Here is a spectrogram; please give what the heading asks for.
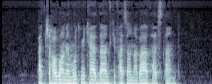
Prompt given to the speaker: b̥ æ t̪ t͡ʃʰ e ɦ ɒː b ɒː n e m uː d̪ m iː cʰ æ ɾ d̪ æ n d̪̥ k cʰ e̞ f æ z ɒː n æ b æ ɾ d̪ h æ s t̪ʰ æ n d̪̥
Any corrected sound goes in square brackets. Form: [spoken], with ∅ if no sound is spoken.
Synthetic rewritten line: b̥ æ t̪ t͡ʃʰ e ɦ ɒː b ɒː n e m uː d̪ m iː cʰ æ ɾ d̪ æ n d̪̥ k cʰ e̞ f æ z ɒː n æ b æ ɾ d̪ h æ s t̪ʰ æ n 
